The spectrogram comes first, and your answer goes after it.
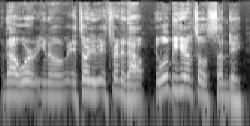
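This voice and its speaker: A man's voice: high voice, quick pace, vocal fry, pushed and bright, no echo. A man co-hosting a podcast in casual banter, laughing often, swearing, and acting out the people in his stories. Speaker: podcast co-host.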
